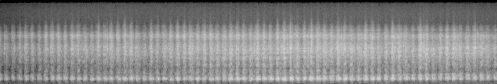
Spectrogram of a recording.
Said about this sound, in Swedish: Då är det dags för en podd av järnvägshistoria igen och idag ska vi prata om järnvägsljud.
